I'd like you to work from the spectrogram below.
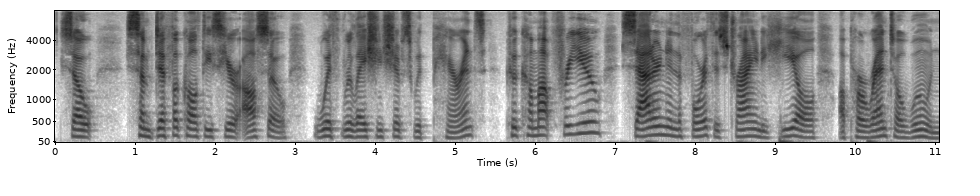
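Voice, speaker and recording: A woman's voice: low voice, unhurried. A woman astrologer giving an emphatic, preachy reading, often repeating herself for stress.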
